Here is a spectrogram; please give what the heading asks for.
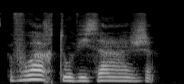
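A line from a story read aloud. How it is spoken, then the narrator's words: Low muffled murmur. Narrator (French): murmura-t-il sourdement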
